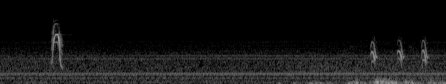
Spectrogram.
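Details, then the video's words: American robin on a windy day, one sharp high falling chirp early on, then after a pause three short, lower clipped notes in quick succession while gusts of wind rumble underneath. "What's That You Say, Robin? Chirping"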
